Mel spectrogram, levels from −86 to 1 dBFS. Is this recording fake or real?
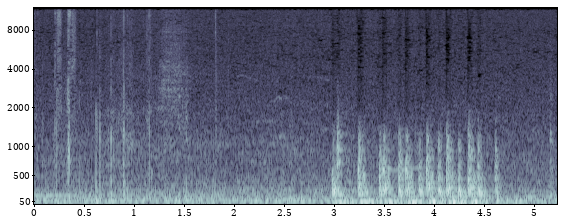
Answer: real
